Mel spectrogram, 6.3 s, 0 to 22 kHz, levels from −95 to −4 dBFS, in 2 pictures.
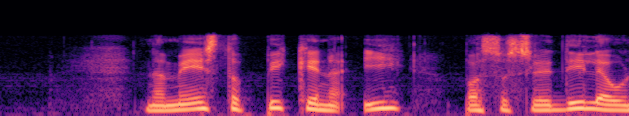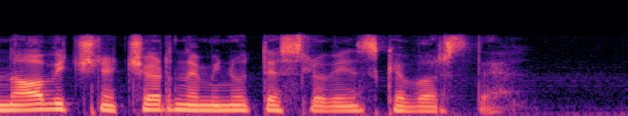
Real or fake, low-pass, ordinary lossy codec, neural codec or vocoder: real; 7.2 kHz; Opus, 64 kbps; none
